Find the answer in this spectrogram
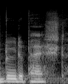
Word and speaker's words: Budapest: why they you know that's how they pronounce it in Hungary it's budapes so uh of course I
